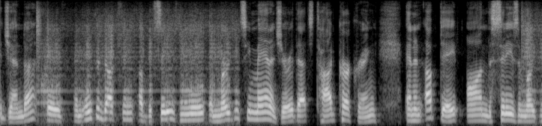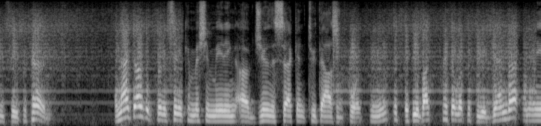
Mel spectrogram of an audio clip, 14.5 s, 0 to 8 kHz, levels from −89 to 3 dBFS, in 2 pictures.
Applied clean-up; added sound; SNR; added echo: neural mask model RNNoise.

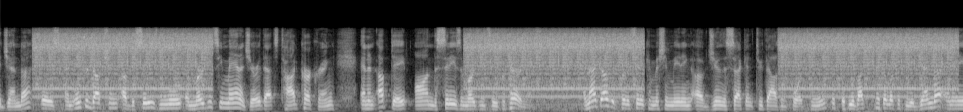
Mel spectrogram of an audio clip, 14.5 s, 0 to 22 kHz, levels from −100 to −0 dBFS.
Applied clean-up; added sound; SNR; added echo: none; Tools; 1 dB; none.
